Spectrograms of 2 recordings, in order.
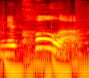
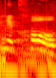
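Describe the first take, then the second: First: The name ends with an extra vowel sound. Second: The name ends on the final consonant sound. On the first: "they say Nicola. ... They put an at the end" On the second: "When they say Nicole"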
